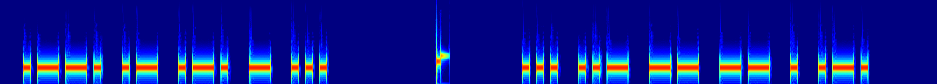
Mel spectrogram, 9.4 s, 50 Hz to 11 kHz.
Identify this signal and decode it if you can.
Morse code, heard as a keyed tone, about 17 wpm, 700 Hz. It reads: PARTS SUMMER
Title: Sentences from Top 1000 Words - Review Part 6 - New Word Drill - 17wpm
